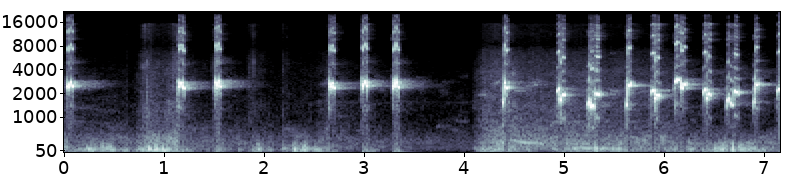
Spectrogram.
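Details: Yellow-vented bulbul in a long lure song: scattered sharp single chirps over low background rumble, a short silence, then a quickening burst of bright, slightly falling chirps.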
